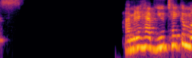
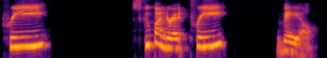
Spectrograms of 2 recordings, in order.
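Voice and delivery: read by parts; 2 semitones higher, slower than usual. Shown as a demonstration. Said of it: "Here we go".

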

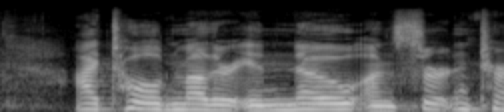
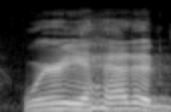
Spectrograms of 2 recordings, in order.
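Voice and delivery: yelling into the wind; 3 semitones higher, 5 dB louder than usual. A narrator's reading. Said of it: "he yelled into the wind".

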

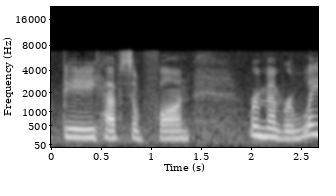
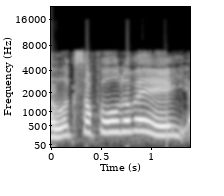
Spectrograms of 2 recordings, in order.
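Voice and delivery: higher and louder, an Italian nonna's voice; Italian grandmother; 8 semitones higher, 10 dB louder than usual. Shown as a demonstration. Admiring her full moon photo, as an Italian grandmother. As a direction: repeat it like a tired Italian grandmother, pitched up. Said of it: "I sound like my Italian grandmother".

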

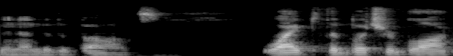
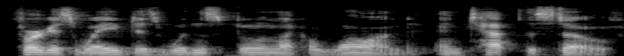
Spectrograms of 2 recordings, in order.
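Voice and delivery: ordinary delivery, nothing marked

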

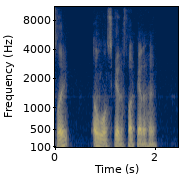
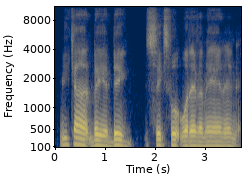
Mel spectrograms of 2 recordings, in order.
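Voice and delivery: usual speaking voice

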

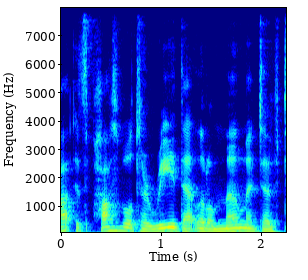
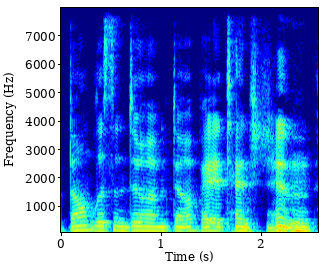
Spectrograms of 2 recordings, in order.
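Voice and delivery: higher, louder hushing wife's voice; Lady Macbeth hushing; 5 semitones higher, 5 dB louder than usual. Retold or imitated. Lady Macbeth tells the guests to ignore Macbeth, hushing them. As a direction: brush it off as the hostess would. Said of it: "Lady Macbeth is telling them".

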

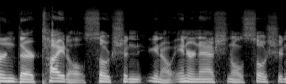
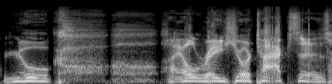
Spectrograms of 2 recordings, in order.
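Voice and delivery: slow, drawn-out villain voice with loud masked breathing; mock menace through heavy mechanical breaths; Darth Vader; 3 dB louder, much slower than usual. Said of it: "like Darth Vader music or".

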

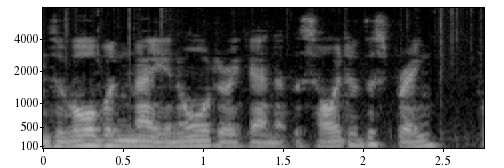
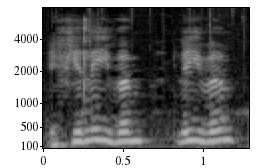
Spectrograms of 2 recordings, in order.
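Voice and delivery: high, squawking hooded crow; cawing bird, much higher; 12 semitones higher, 4 dB louder than usual. Acted. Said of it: "says a hoodie that was in the tree".

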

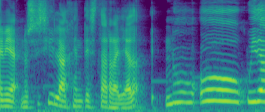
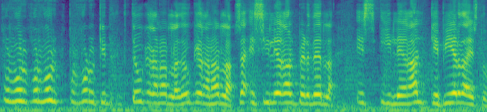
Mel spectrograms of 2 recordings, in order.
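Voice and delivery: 1 high anxious pleading; 8 semitones higher than usual. Real, not acted. Begging not to be killed.

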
